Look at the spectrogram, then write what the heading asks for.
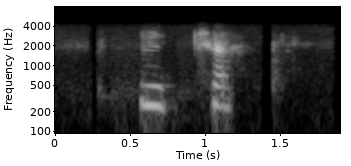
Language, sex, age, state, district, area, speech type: Hindi, female, 18-30, Uttar Pradesh, Chandauli, urban, conversation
